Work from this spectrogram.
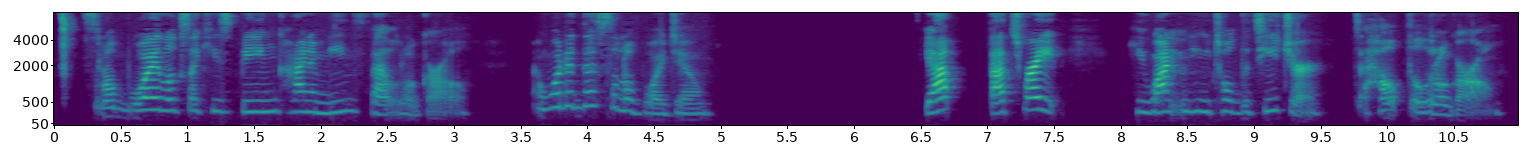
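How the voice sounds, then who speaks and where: A woman reading a children's picture book aloud, pausing to talk to young listeners in an encouraging way and sometimes dropping to a whisper. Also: high-pitched, vocal fry. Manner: drops to a whisper at quiet moments. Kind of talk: read-aloud with commentary for kids.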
